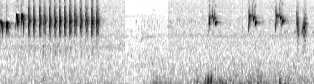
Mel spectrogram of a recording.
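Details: Harsh training-song material for house and contest songbirds: a rapid buzzy rattle of evenly spaced high notes lasting over a second, a pause, then a few sharp separate chips with faint low thumps.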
